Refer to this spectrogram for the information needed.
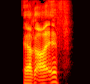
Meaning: initialism of Rote Armee Fraktion (“Red Army Faction, German far-left terrorist organisation active 1970–1998”)
- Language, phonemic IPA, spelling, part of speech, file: German, /ˌɛʁ.aˈɛf/, RAF, proper noun, De-RAF.ogg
